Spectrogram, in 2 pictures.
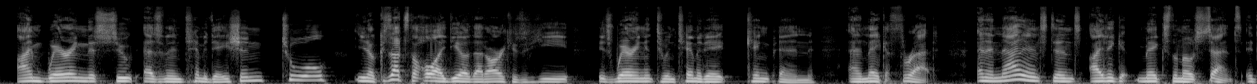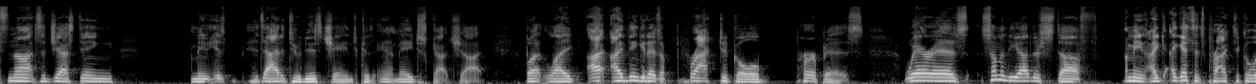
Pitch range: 120-155 Hz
